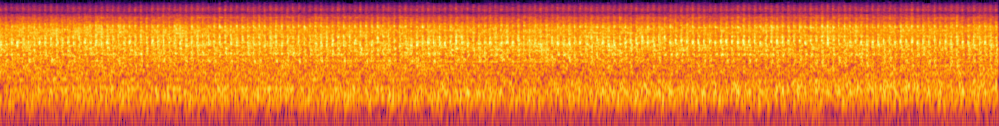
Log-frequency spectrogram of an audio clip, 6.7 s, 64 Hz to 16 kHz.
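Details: Morbark 2400XL track chipper's 4BT diesel idling, with the hydraulics not yet working: a loud, steady, even clatter at constant idle with no misses or surging; it idles cleanly.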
